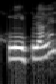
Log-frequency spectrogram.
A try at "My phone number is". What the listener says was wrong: Recuerda que PH es phone, F, como una F va a sonar.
